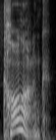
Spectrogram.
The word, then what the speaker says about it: conch: So he tweets us and say it's pronounced conch. What? I think that's a regional thing. I've heard both pronunciations.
